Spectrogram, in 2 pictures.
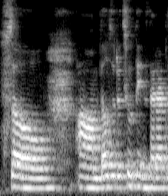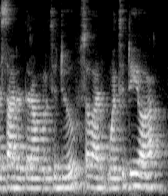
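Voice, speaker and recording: A woman's voice: deep voice, little pitch movement, moderate pace. A woman born in Trinidad, a spa co-owner, chatting frankly and reflectively in a casual interview. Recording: echoey room.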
